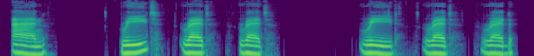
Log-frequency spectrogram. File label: "read", English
